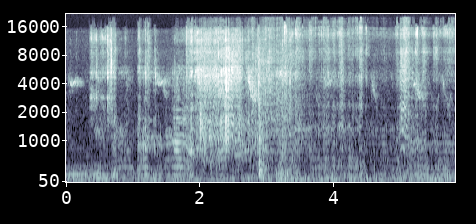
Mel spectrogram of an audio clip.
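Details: A bee trapped at a window in July, loud enough to wake someone, makes a steady, low buzzing drone that swells and fades in uneven bursts, broken now and then by soft tapping and rustling knocks. Bee.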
